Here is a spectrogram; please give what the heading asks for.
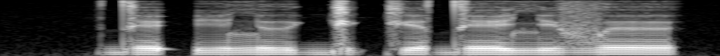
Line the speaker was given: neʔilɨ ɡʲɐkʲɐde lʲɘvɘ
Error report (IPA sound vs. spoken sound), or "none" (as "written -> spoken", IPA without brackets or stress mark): n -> d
